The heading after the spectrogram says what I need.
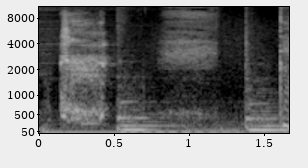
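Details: Two short, harsh acted coughs from a child in a children's flu and cough syrup commercial, over soft background music, a plain cough.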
